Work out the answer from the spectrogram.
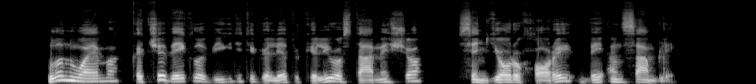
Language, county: Lithuanian, Vilnius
